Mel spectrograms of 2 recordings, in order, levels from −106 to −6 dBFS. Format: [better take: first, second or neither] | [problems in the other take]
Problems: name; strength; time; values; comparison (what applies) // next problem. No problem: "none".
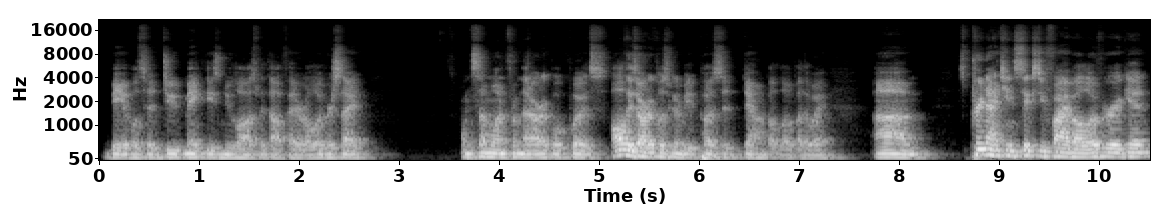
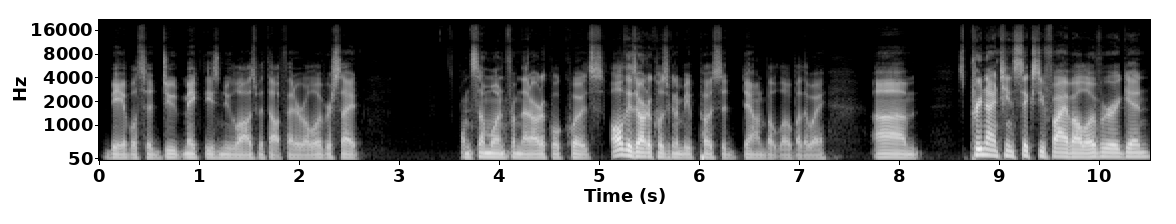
second | off-mic speech; far // room echo; very slight; dies away in 0.3 s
